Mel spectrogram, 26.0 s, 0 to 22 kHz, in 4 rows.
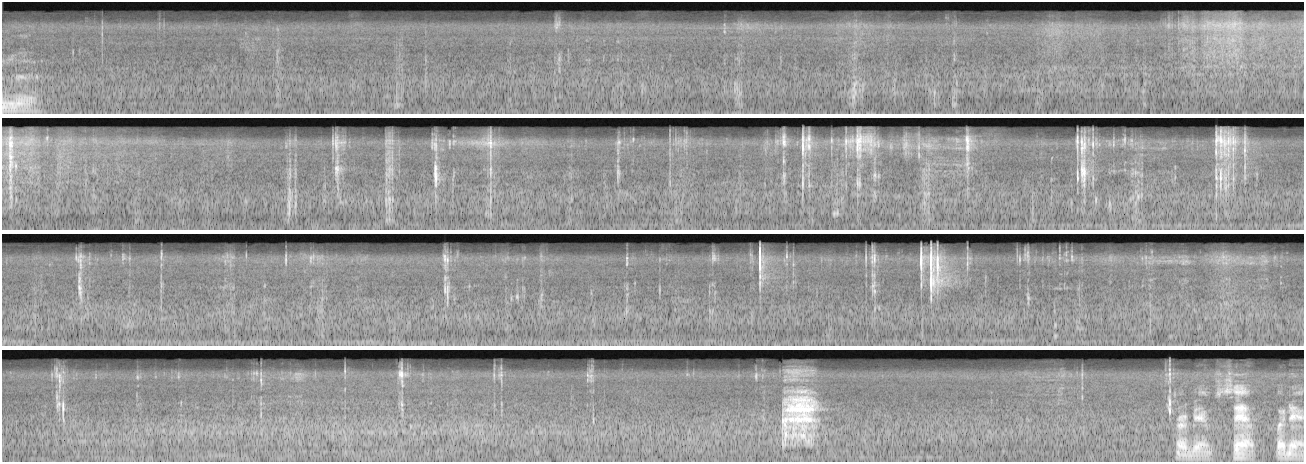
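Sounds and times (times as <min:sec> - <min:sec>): steady low hum: 0:00.0 - 0:26.0
person chewing food: 0:00.3 - 0:23.7
crisp crunches and clicks: 0:16.1 - 0:19.0.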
